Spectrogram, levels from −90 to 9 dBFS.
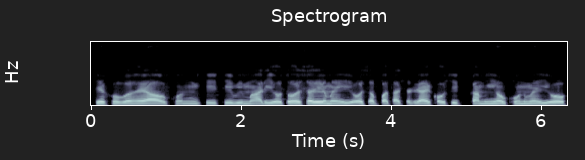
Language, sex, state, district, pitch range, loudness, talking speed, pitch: Magahi, male, Bihar, Lakhisarai, 110-115 Hz, -18 LUFS, 235 wpm, 115 Hz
